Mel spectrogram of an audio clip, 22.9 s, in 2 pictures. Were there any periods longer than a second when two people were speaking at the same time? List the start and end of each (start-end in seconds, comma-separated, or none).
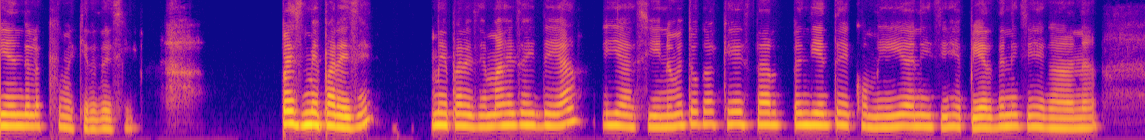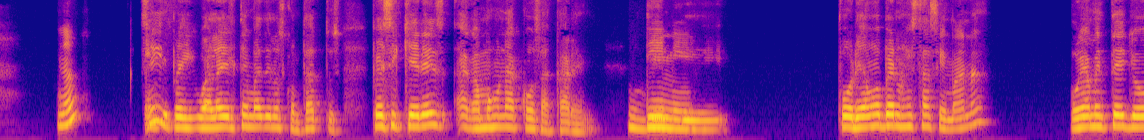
none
